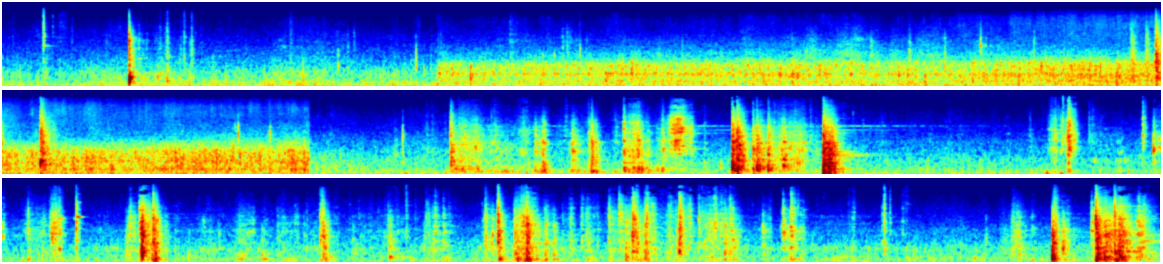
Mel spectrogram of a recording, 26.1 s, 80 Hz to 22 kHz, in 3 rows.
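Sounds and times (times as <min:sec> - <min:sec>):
metal camp gear clinking and scraping: 0:12.0 - 0:15.4, 0:16.5 - 0:24.2.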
